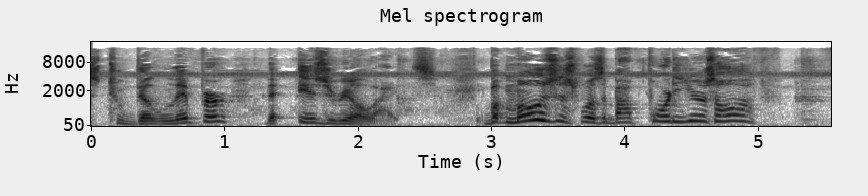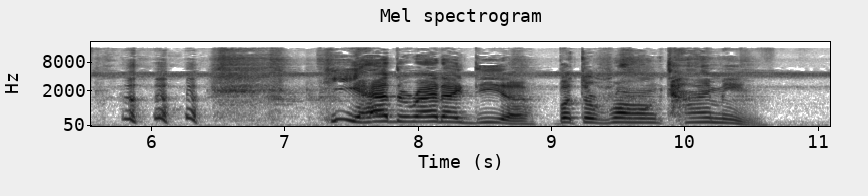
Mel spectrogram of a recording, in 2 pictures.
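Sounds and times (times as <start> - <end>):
cricket trill: 0.0 - 11.0
man chuckling: 5.3 - 7.1.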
